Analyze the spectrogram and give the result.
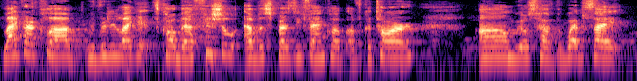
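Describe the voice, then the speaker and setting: A woman with a fairly high, very bright voice chats as a guest in a casual interview. She speaks earnestly and enthusiastically, leaning on repeated phrases for emphasis. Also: fairly even intonation, brisk, low-quality recording. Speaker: interview guest, fan club leader.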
